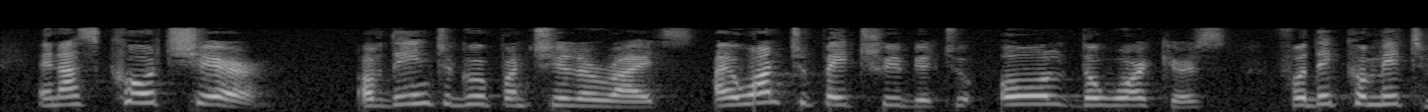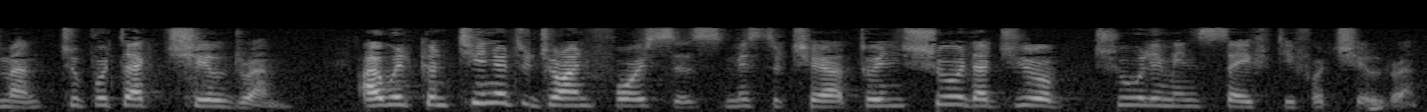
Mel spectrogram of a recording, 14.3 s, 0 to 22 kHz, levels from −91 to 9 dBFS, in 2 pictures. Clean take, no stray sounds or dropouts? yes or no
yes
